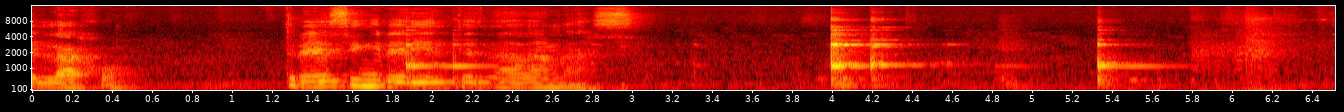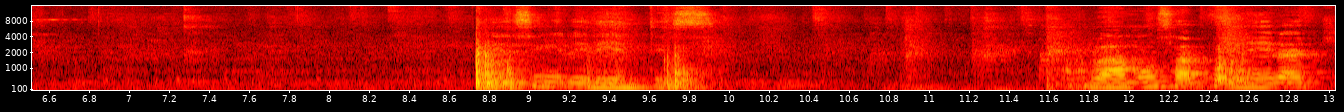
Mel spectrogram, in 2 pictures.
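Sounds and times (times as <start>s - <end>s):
glass clinking with ringing: 1.8s - 2.4s, 4.0s - 5.8s.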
